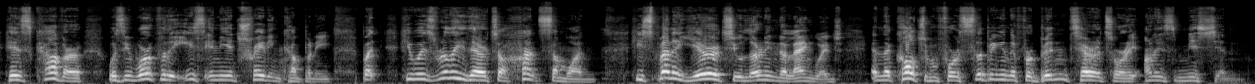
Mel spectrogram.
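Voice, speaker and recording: A man's voice: high voice, very animated, moderate pace, pitched above the performer's own voice. Man acting a nervous, wailing little man. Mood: nervous explaining. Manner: hesitant, wailing, stammering. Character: small, miserable, nervous man, a shirking messenger.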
